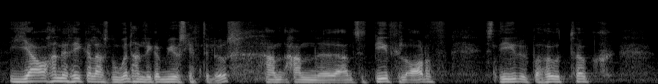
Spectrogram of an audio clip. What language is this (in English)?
Icelandic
